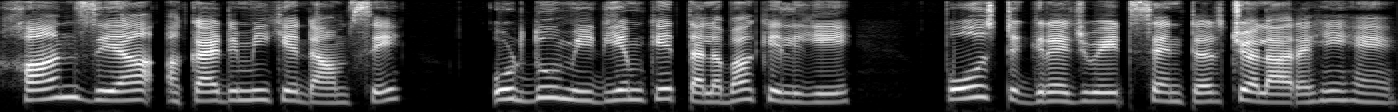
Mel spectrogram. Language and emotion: Urdu, neutral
